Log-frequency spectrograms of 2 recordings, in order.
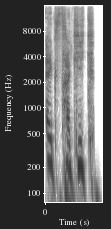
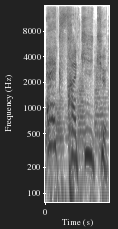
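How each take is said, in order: First: It is said weakly, with little energy. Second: It is said forcefully, with much energy. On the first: The speaker calls it wrong. "c'est un petit kick, ça?" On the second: The speaker calls it right. "Ah, c'est mieux"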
